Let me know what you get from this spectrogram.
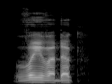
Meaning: brood, hatch, litter
- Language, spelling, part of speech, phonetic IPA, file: Russian, выводок, noun, [ˈvɨvədək], Ru-вы́водок.ogg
